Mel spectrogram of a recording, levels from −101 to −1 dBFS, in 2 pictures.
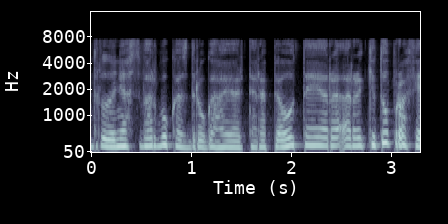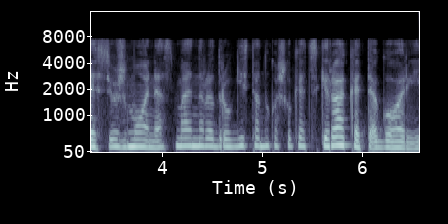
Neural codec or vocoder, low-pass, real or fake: none; 7.2 kHz; real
